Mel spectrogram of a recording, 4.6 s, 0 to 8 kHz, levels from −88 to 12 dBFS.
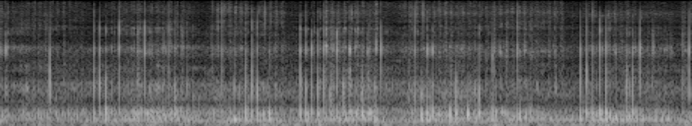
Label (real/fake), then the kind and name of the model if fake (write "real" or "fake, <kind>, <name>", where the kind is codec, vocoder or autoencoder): fake, codec, SNAC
